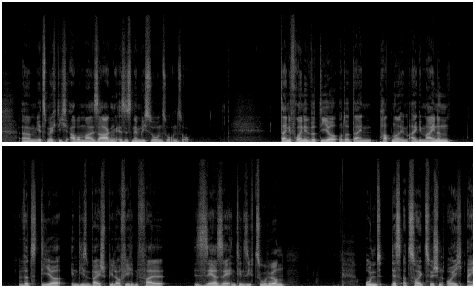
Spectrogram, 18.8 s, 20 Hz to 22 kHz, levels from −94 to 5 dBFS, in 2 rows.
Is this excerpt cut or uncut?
uncut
